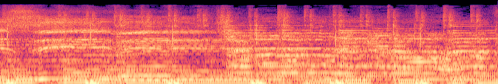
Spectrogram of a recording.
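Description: Zimbabwean band music in an instrumental passage: guitars over a moving bass line and a quick, steady beat, with no singing.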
